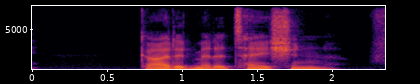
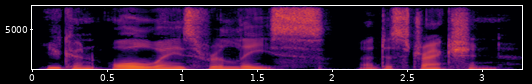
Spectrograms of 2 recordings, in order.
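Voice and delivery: guided meditation; 5 dB quieter than usual. Acted. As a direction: guide them gently into stillness.

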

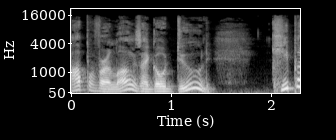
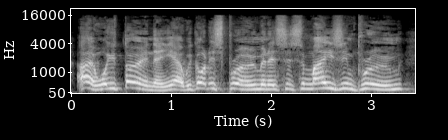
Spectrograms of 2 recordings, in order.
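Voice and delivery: higher-pitched British infomercial pitchman; British accent; 4 semitones higher than usual. Retold or imitated. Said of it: "English people, like people from England".

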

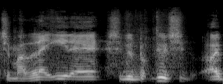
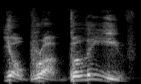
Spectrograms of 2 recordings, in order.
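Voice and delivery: mock London accent, pitched up; hammed-up London accent, high and bright; British slang; 6 semitones higher, 3 dB louder, much slower than usual. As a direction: toss off a jokey British street voice. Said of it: "They use words like bruv".

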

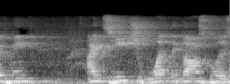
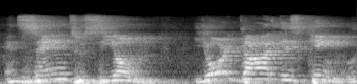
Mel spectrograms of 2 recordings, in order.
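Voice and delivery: scripture reading; 5 semitones higher, slower than usual. Acted. Reading Isaiah aloud.

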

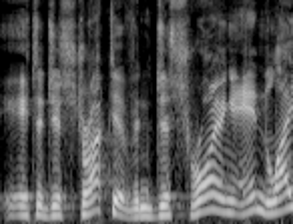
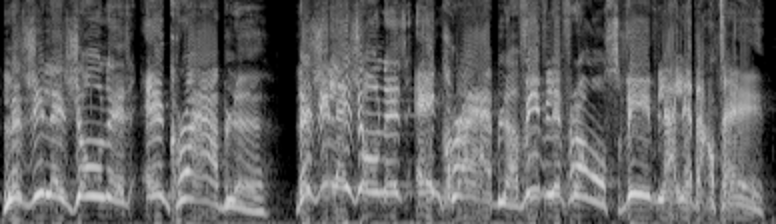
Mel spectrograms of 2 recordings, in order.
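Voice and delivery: mock French shouting. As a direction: shout like an excited French reporter in broken French. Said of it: "Something like that. I think that's what she was saying".

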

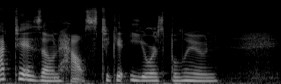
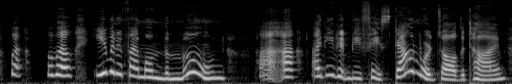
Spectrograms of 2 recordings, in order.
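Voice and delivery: high, loud, squeaky little pig; Piglet voice; 11 semitones higher, 6 dB louder than usual. Acted. Piglet after falling, high squeaky voice. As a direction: squeak it out like a tiny nervous pig.

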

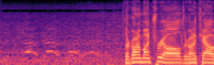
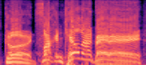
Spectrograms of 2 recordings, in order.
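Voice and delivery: mock cheering; 3 semitones higher, slower than usual. Mocking a cheering war supporter.

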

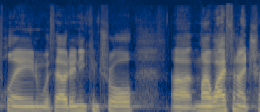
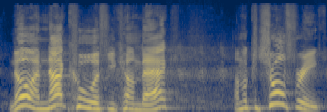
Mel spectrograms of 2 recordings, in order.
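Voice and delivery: louder, higher, mock-outraged reply; mock indignant retort; 6 semitones higher, 10 dB louder than usual. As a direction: snap back at the passenger in jest. Imagined retort to reclining passenger.

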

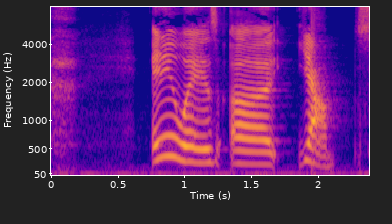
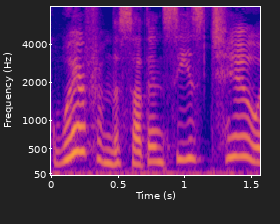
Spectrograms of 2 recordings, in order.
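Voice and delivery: put-on higher-pitched, weird not-quite-British accent; Tallulah's accent; 6 semitones higher than usual. Monkey greets a fellow islander, not-quite-British accent. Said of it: "That's Tallulah's accent".

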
